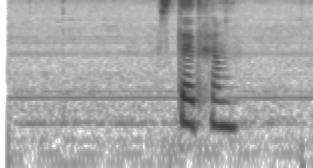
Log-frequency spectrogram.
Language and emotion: Russian, neutral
